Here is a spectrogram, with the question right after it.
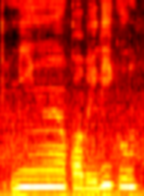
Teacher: قاف board letters میں سے ضرور ہے اس لیے قاف کو منہ بھر کے پڑھیں گے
